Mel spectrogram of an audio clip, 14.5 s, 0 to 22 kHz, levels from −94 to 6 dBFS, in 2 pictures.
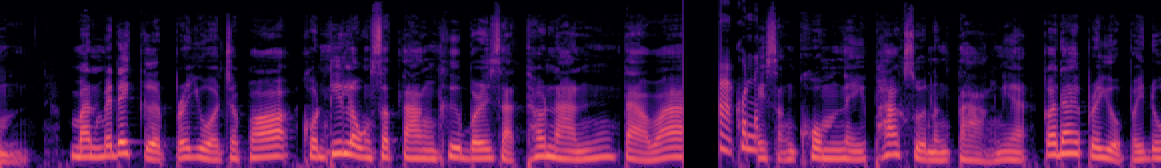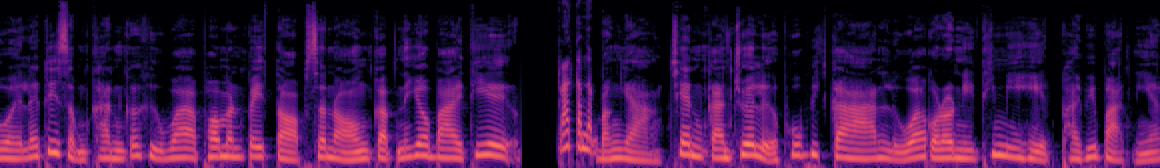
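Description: At 4.27 s the player most likely ran short of data or had its thread blocked, a playback stall, so the speech cuts out mid-flow for about 0.24 s, until 4.50 s. From 4.50 to 4.74 s it works off that backlog by resampling at 2.0 times normal speed, a catch-up at higher speed, which raises the pitch by roughly ten semitones into a brief chipmunk-like rush before normal speed returns. The same pattern recurs later: a stall from 10.50 to 10.74 s, again about 0.24 s of silence, followed by 2.0-times catch-up from 10.74 to 10.98 s with the same sharp pitch rise.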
